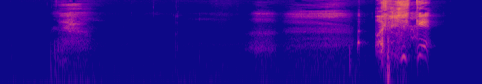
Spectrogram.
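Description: Breathy build-up inhalations followed by a loud, unusual sneeze burst.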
